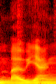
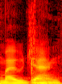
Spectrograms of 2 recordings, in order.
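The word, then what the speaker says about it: Mojang: is the right pronunciation which brings us to mo yang mo jang i guess you know which is the right way nobody knows even mo yang don't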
